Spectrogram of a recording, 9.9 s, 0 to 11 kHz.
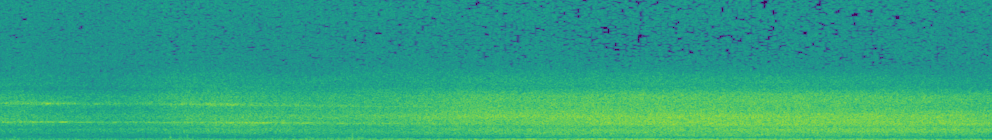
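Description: Boeing 737-700's CFM56-7B jet engines in reverse thrust on the landing rollout: a broad jet roar with a deep rumble that builds over the first five seconds or so and then holds. A high whine fades out in the first three seconds.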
